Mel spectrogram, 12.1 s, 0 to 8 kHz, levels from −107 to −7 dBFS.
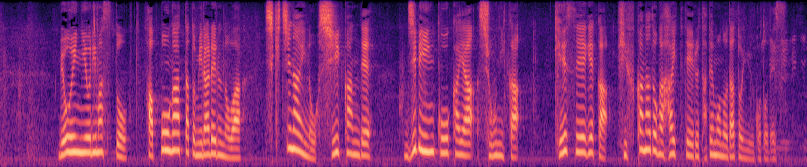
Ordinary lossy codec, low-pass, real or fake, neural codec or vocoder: none; none; real; none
